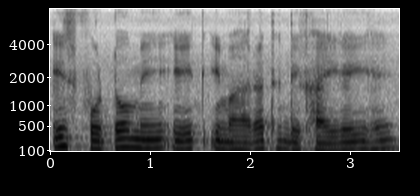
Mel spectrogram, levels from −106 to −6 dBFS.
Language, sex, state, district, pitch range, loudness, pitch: Hindi, female, Uttar Pradesh, Lucknow, 110-130 Hz, -16 LUFS, 120 Hz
